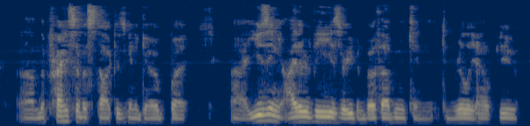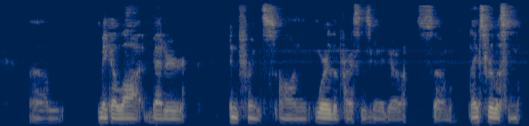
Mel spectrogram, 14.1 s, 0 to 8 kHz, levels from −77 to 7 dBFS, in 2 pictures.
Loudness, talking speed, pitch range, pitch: -30 LUFS, 185 wpm, 95-105 Hz, 100 Hz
